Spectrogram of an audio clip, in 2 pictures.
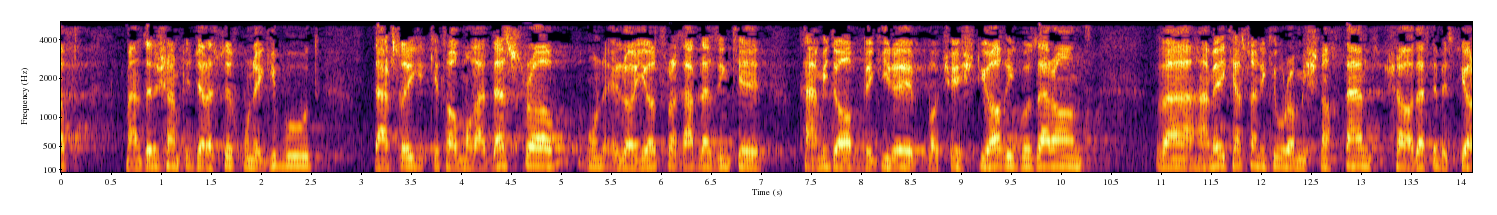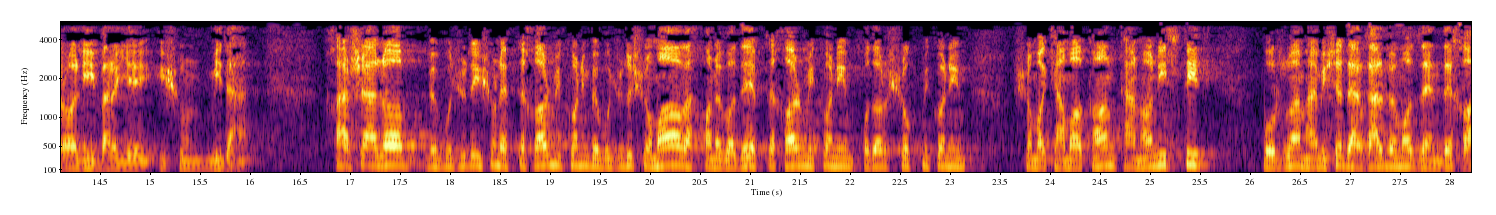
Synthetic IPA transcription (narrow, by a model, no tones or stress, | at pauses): ft̪ | mænzeleʃæmcʲʰe̞d͡ʒælæsejxune̞ɟiːbuːd̪̥ː | æɾsɒːjecʰe̞t̪ʰɒːbmoɣæd̪ːæsɾɒːunelɒːjɒːt̪ʰrɒːɣæblæziːncʰe̞t̪ʰæʔmiːd̪eɒːbːe̞ɡʲiːɾe̞bɒːt͡ʃʰeːʃt̪ijɒːɣiːɡo̞zæɾɒːnd̪ | væɦæmejecʰæsɒːniːkcʰeuːɾɒːmiːʃnɒːxt̪ænd̪ʃæhɒːd̪æt̪ʰe̞be̞sjɒːɾɒːliːbæɾɒːje̞iːʃunmiːd̪æhænd̪̥ | xæɾʃælɒːbe̞vod͡ʒuːd̪eiːʃune̞ft̪ʰe̞xɒːɾmiːkʰo̞niːmbe̞vod͡ʒuːd̪e̞ʃomɒːvæxɒːne̞vɒːd̪eːft̪ʰe̞xɒːɾmiːkʰo̞niːmxo̞d̪ɒːɾʃokmiːkʰo̞niːm | ʃo̞mɒːcʰæmɒːkʰɒːnt̪ʰænhɒːniːst̪iːd̪ | boɾzuːhæmhæmiːʃed̪æɾɣælbe̞mɒːze̞nd̪e̞xɒːh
